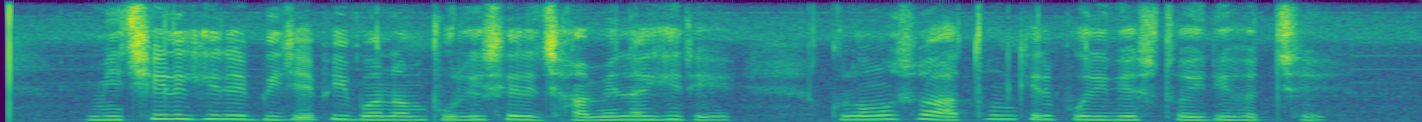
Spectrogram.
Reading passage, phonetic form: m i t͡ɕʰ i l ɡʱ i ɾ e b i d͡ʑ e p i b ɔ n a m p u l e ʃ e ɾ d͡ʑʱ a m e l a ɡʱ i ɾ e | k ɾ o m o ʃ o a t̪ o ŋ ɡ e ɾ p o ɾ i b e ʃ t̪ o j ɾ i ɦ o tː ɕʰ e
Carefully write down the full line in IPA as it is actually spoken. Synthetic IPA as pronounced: m i t͡ɕʰ i l ɡʱ i ɾ e b i d͡ʑ e p i b ɔ n a m p u l i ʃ e ɾ d͡ʑʱ a m e l a ɡʱ i ɾ e | k ɾ o m o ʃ o a t̪ o ŋ k e ɾ p o ɾ i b e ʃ t̪ o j ɾ i ɦ o tː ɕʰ e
